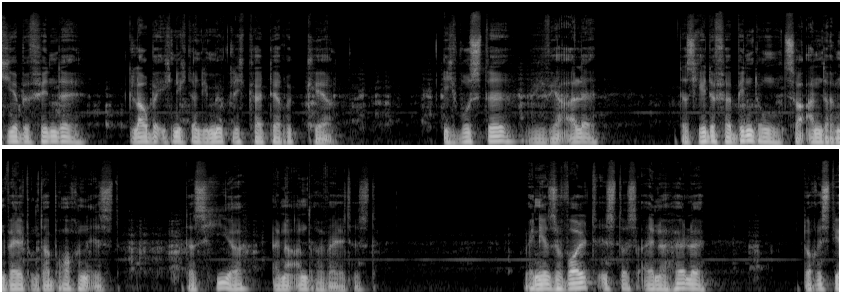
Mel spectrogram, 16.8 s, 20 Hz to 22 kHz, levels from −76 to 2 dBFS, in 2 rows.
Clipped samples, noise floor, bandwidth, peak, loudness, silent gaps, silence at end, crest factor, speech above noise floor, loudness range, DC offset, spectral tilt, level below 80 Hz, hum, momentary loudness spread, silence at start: under 0.1%; -61 dBFS; 16.5 kHz; -8 dBFS; -25 LUFS; none; 0 s; 18 dB; 37 dB; 5 LU; under 0.1%; -5.5 dB/octave; -38 dBFS; none; 12 LU; 0 s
